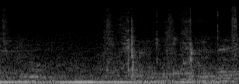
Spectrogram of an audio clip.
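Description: Playing cards being dealt from a blackjack shoe and slid across the felt table, with a couple of short, sharp swishes late on, over a steady low hum.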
